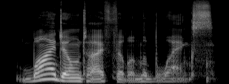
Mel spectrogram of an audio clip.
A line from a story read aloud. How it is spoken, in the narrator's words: Jack grunted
